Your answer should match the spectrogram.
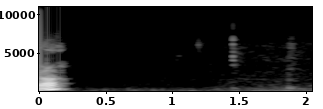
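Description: Near silence after a brief spoken word, broken only by one faint click about one and a half seconds in.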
